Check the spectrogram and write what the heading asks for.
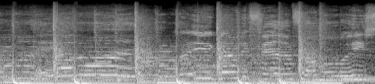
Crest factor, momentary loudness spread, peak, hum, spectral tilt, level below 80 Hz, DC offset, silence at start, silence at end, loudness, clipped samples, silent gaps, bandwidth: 8 dB; 2 LU; 0 dBFS; none; -4.5 dB/octave; -12 dBFS; under 0.1%; 0 s; 0 s; -9 LUFS; 0.3%; none; 19 kHz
